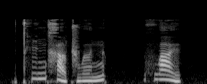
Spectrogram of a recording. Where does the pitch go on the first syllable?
high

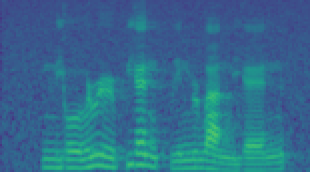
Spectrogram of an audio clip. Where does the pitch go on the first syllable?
rising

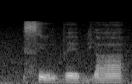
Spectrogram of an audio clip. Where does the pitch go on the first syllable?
low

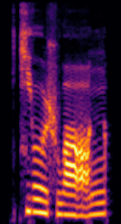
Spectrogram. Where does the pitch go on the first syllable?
falling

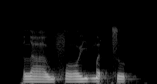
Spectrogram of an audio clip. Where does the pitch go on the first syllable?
low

